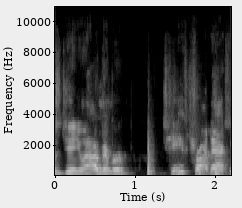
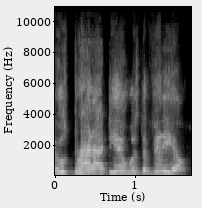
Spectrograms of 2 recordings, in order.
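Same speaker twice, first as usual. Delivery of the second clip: mock coach rant, voice high; high-pitched upset coach; 12 semitones higher than usual. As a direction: squeak it out like a big upset coach. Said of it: "his voice gets high".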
